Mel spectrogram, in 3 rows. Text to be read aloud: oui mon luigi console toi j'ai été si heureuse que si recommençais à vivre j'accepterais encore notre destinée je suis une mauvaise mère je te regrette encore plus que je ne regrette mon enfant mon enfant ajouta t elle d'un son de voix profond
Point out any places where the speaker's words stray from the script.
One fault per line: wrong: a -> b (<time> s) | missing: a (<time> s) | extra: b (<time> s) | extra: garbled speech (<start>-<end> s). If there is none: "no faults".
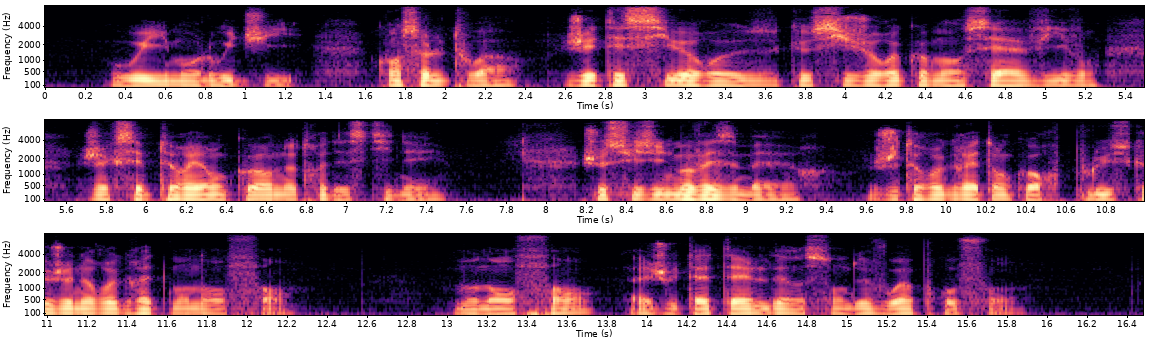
extra: je (4.0 s)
